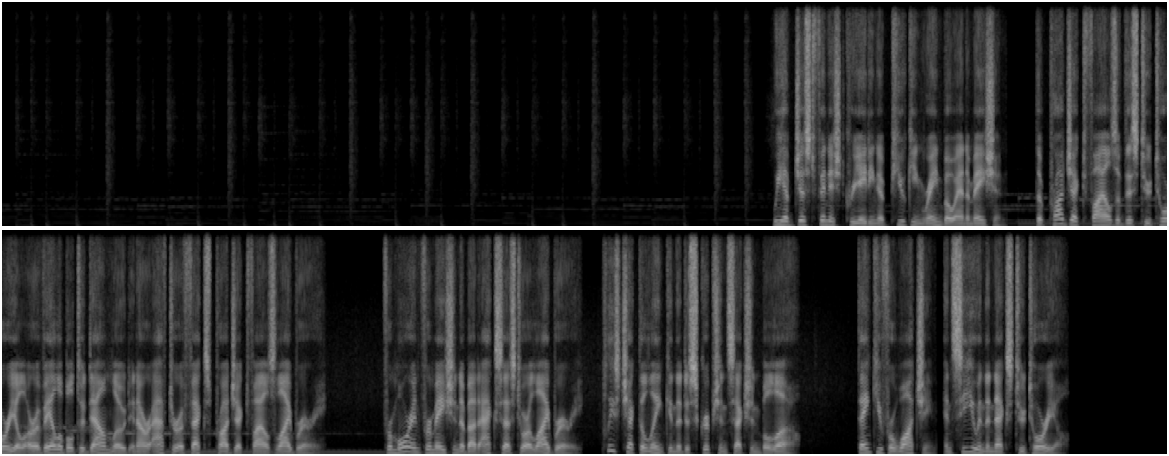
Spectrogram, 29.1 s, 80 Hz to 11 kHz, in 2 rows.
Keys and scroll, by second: 6.0 F9, 6.9 ctrl+s, 7.6 space, 8.3 Home, 8.8 space.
